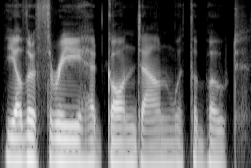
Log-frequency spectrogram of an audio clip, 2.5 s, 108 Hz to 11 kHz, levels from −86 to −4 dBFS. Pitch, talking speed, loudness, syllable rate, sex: 110 Hz, 215 wpm, -17 LUFS, 4.2 syllables/s, male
